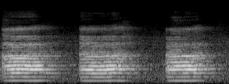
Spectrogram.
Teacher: este caso vuelva a comenzar con la anterior abierta sería a eso se llama vocal anterior abierta anterior abierta es decir que se abre el tracto todo muy bien y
